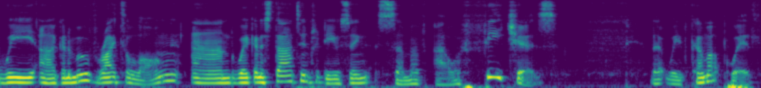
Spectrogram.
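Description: Lively intonation colors a man's plain, everyday voice, pitched in the middle range. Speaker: podcast host. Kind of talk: casual chat. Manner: chatty, humorous.

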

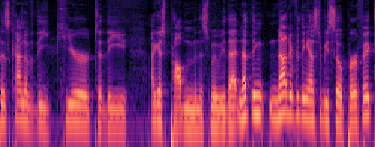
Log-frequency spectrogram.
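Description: The speech runs at a very fast pace with lively intonation. The recording is very clean, with a silent background. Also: man. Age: 30s. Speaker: podcast host. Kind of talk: casual chat. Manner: casual, slangy.

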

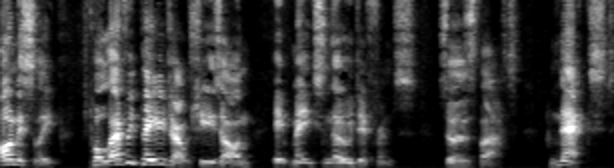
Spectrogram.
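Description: A man speaks in a British accent with a bright, sharp tone. His pitch swings very widely at a moderate pace. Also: fairly high pitch for a man. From UK. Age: 30s. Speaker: podcast host and comedian. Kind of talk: casual solo podcast monologue.

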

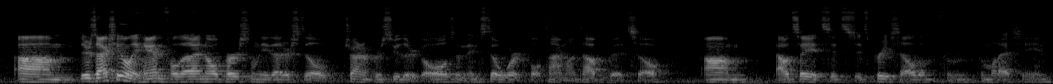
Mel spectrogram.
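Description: Over noticeable background noise, a man speaks at a fairly quick pace with big swings in loudness. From Minnesota (Maple Grove). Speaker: soccer player. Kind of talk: interview. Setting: studio.

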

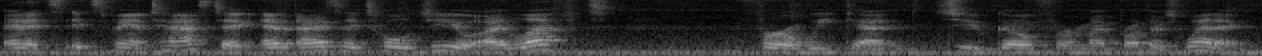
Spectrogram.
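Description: Noticeable background noise sits behind a woman's fairly low voice. She keeps a moderate pace with ordinary pitch variation. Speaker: podcast co-host. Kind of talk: casual chat.

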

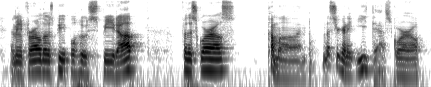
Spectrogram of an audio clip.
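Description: With an ordinary speaking voice, a man speaks at a moderate pace and medium pitch, his intonation lively. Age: 20s. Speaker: podcast host. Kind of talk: casual solo monologue. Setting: studio. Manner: rambling, filler-heavy, relaxed.

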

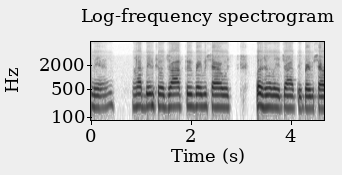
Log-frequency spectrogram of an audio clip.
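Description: In a dry, close recording with no echo, a woman with a fairly low pitch speaks in a monotone, flat intonation. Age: 30s. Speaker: podcast host. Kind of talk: casual chat.

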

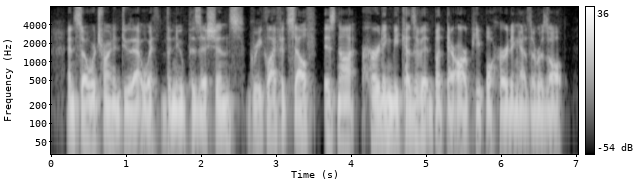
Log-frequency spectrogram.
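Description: A man with an American accent and an ordinary speaking voice talks at a fairly quick pace and fairly low pitch. His intonation is fairly even, his loudness very even, on a very clean recording with a silent background. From Miami, Florida. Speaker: divinity graduate student. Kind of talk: casual chat.

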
